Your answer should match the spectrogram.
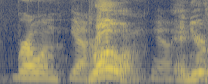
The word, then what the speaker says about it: Brougham: We have Brougham. Is that how you say it? Brougham? Brougham, yeah.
